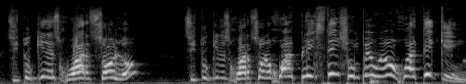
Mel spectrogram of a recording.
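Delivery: high-pitched exasperated outburst; heated rant. Real, not acted. Host telling solo players to play something else, heated high-pitched rant. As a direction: let it climb high as the argument heats up.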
